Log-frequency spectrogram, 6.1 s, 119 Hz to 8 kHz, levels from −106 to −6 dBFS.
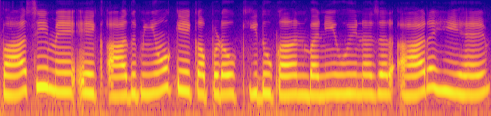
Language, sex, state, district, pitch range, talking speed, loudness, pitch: Hindi, male, Rajasthan, Jaipur, 260-285 Hz, 145 wpm, -12 LUFS, 270 Hz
